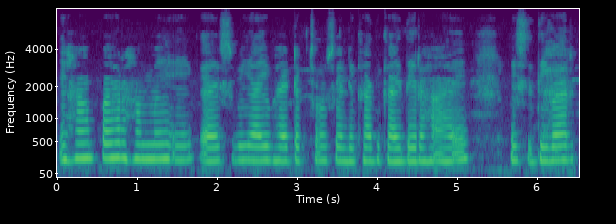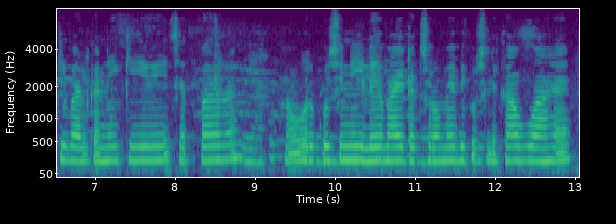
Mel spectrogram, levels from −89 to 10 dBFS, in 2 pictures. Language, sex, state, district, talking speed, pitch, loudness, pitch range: Hindi, female, Maharashtra, Dhule, 125 wpm, 210 Hz, -22 LUFS, 200-215 Hz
